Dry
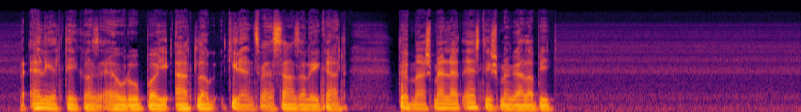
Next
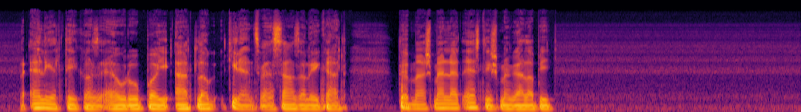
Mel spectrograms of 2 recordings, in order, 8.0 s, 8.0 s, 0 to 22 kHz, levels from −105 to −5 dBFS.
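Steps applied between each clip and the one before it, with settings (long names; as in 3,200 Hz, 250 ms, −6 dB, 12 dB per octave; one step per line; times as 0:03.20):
parametric band 150 Hz +4.5 dB 0.28 octaves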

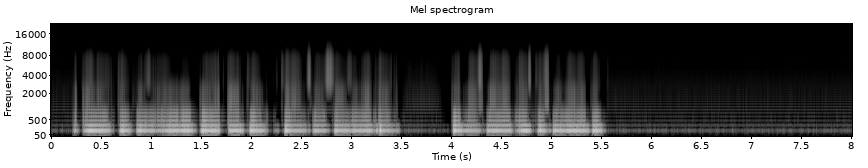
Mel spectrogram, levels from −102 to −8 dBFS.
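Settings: channel vocoder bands 4, saw 155 Hz
level −8 dB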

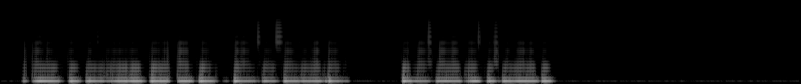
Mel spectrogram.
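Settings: double-tracking delay 14 ms −5.5 dB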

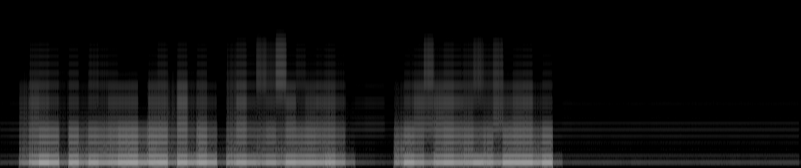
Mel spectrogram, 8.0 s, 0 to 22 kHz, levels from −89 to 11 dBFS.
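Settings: spectrum averaged block by block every 100 ms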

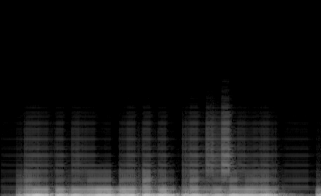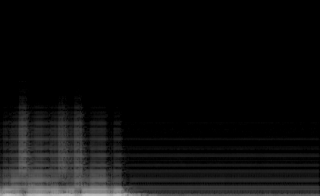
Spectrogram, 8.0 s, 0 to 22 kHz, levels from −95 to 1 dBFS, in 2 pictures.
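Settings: rectangular room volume 300 cubic metres, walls furnished, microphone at 1.4 metres
level +4 dB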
